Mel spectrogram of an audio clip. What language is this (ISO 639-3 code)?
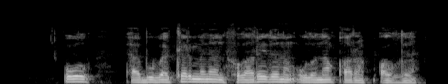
bak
